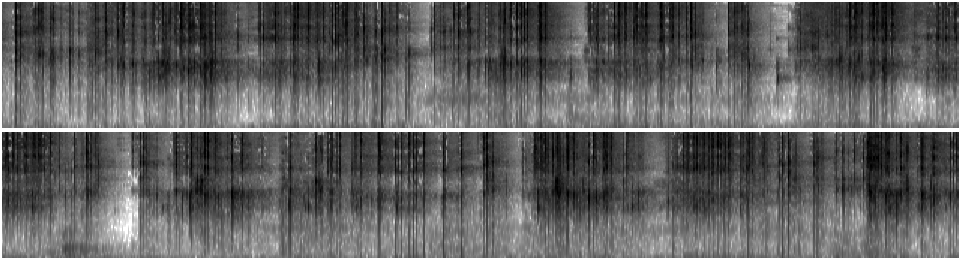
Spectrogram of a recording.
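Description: A small rainbow fidget slug toy made of hollow, jointed hard-plastic segments is held close to the mic while long red nails scratch and tap along the segments and flex the joints. Bursts of dry, bright, ratcheting rattle clicks come in quick clusters with short pauses between, each click dying away almost instantly.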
